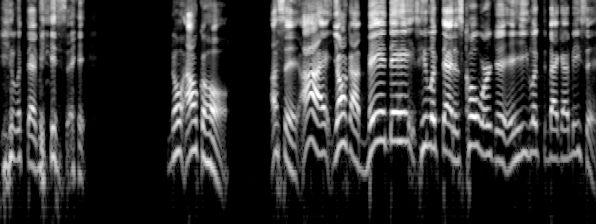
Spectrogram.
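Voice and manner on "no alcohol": put-on Haitian or Jamaican accent, louder. Retelling a convenience store clerk's reply, in his Haitian or Jamaican accent. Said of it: "in his Haitian or Jamaican accent".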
